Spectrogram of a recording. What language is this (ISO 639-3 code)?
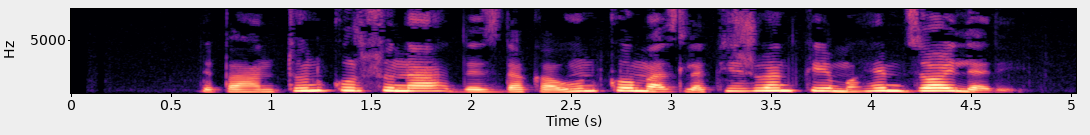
pus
